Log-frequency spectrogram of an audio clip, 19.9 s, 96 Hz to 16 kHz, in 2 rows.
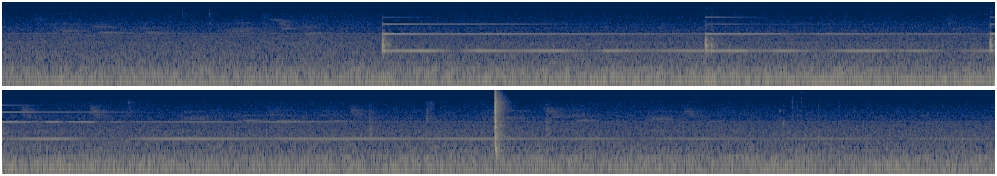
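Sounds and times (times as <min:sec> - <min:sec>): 
low steady hum: 0:00.0 - 0:19.8
meditation bell being struck: 0:03.8 - 0:14.8.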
